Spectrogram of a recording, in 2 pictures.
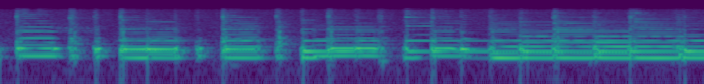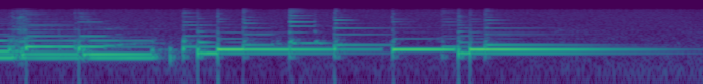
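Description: Ukulele strummed in a reggae rhythm, the chords cut short between strokes. About seven seconds in come the closing chords, struck and left to ring out, then fading away near the end.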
